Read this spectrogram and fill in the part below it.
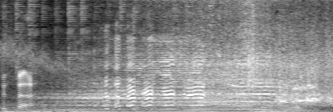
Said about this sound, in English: Well then, watch this! He hits the shoulder, guns it.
